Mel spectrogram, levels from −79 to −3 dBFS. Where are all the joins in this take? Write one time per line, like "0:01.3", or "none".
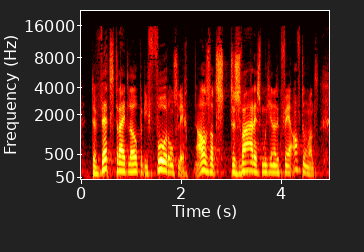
0:02.1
